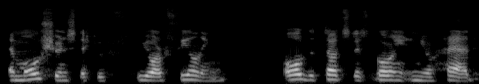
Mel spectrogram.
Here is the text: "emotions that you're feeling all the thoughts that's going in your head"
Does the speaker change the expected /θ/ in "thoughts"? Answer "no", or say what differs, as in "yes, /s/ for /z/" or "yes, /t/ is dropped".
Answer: yes, /t/ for /θ/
